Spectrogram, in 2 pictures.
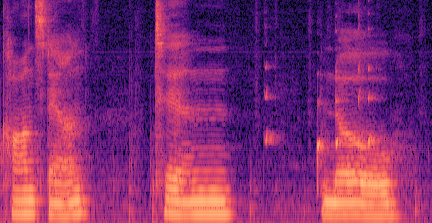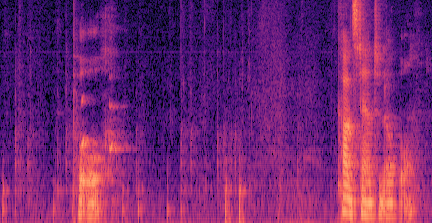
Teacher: Stress is on the O, but we have secondary stress on con, so it sounds like constan.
